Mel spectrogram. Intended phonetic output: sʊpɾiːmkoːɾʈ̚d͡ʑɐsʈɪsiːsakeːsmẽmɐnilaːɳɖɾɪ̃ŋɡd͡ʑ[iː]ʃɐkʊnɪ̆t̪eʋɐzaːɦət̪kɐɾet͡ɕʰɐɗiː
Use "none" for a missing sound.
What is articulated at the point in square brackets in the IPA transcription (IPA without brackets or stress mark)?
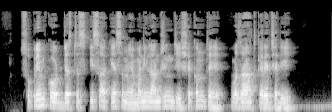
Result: iː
